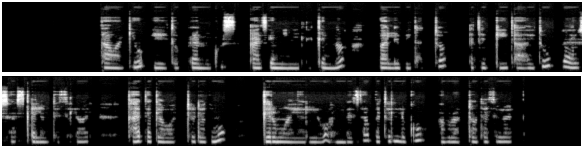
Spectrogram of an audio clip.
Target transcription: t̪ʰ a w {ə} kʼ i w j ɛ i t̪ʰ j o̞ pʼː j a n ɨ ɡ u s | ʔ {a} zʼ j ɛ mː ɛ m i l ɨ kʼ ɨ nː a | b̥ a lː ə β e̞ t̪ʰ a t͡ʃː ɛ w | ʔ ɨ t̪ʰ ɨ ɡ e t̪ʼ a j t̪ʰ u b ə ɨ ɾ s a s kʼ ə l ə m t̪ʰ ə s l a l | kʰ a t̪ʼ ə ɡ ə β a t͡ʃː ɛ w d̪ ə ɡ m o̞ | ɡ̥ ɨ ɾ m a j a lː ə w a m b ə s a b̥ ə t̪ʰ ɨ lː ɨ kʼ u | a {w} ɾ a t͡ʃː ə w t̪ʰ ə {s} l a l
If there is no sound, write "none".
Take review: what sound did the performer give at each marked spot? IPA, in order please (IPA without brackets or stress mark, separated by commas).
a, a, β, s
